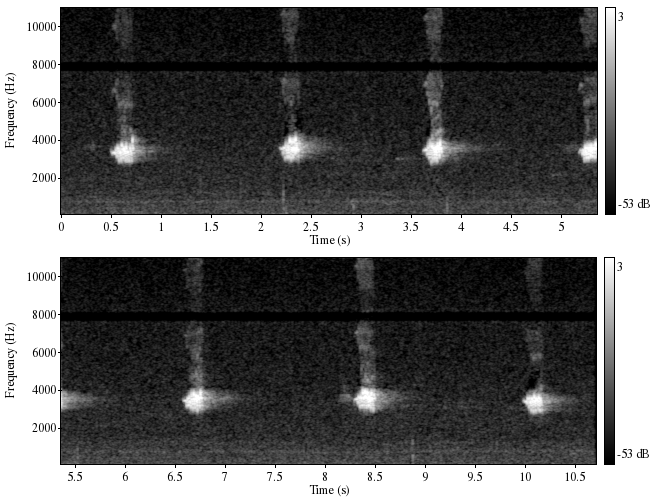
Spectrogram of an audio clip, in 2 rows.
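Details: Recorded at Rogozyanske Reservoir in Kharkiv region on 4 April 2010: a single bird repeats one brief, piercing high chip seven times, evenly spaced about every one and a half seconds, in a quiet setting.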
